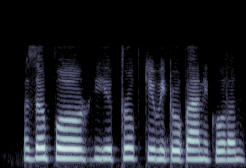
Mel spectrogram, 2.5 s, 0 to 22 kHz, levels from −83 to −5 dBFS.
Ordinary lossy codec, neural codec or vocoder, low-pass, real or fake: Opus, 32 kbps; codec, 16 kHz, 0.5 kbps, X-Codec, HuBERT features, trained on balanced general audio; 7.2 kHz; fake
